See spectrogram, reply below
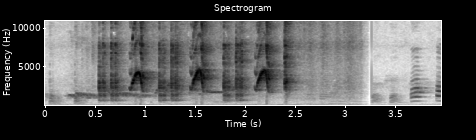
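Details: Gacor black-winged myna song full of 'isian' fill-ins, to prompt silent birds: loud scratchy chatter with three up-and-down whistled squeals, followed by soft short nasal notes.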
